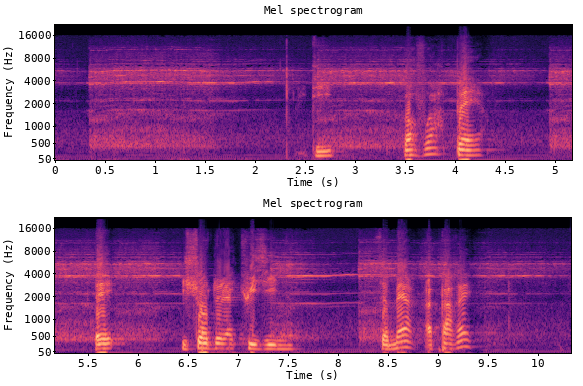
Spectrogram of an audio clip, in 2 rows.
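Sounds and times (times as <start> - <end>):
telephone ringing: 0.0 - 10.3
speech: 2.6 - 4.4, 5.6 - 7.7, 8.4 - 9.6.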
